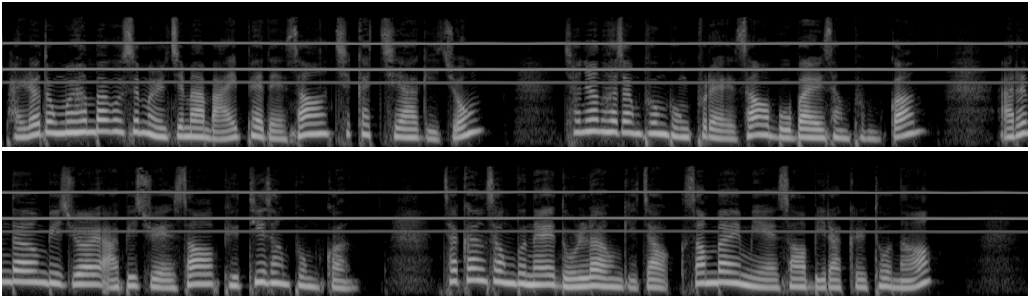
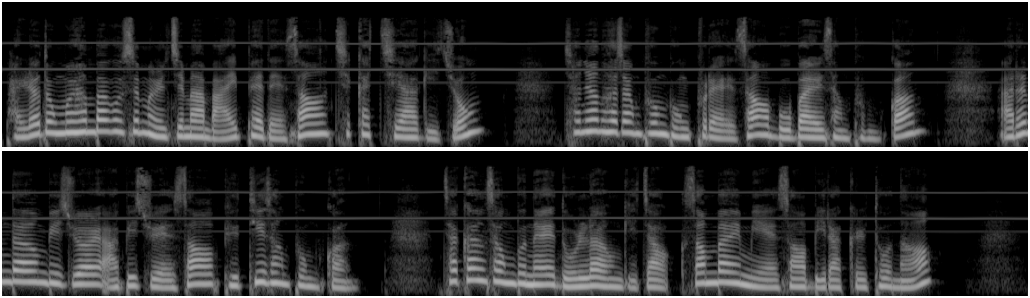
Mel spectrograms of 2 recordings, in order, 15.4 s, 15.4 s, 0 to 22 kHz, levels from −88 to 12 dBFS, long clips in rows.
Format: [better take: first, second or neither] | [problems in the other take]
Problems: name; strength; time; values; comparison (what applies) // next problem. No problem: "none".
second | high-pitched whine; loud; throughout; 4 kHz, 5 dB below the speech; faint in the second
